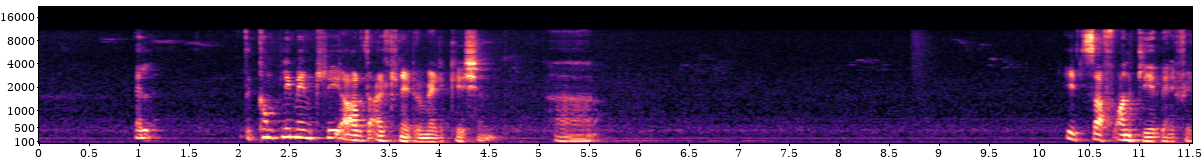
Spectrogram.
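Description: A middle-aged man speaks calmly and haltingly, close to a microphone, with long pauses.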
